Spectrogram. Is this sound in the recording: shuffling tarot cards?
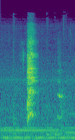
no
